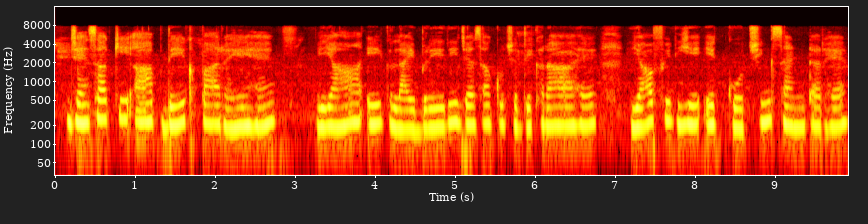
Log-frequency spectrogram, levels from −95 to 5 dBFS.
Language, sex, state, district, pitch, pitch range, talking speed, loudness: Hindi, female, Rajasthan, Bikaner, 205 Hz, 195-220 Hz, 135 wpm, -18 LUFS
